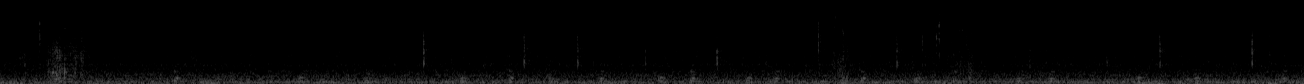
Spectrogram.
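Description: Short menu clicks tick each time a selection changes.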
